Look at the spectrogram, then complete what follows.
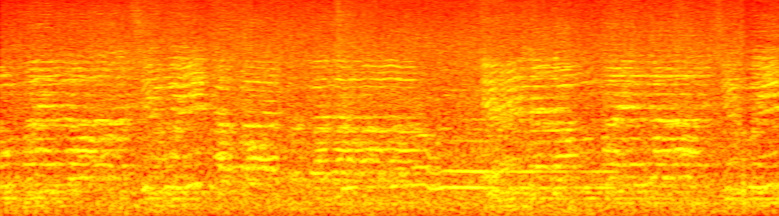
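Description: Music of voices singing together, choir-style, with held notes and sliding phrases.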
